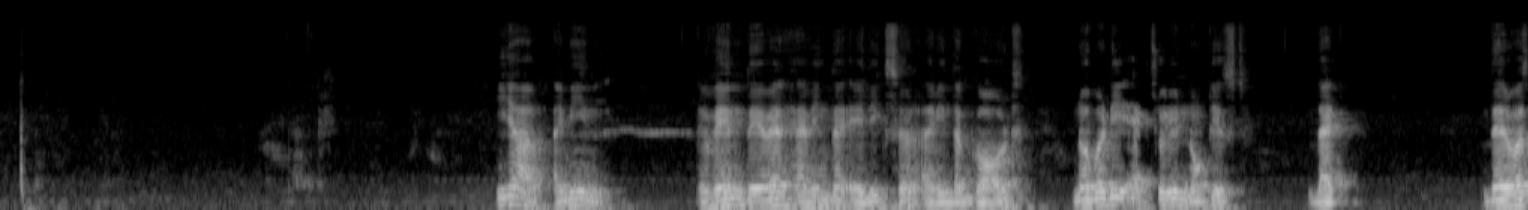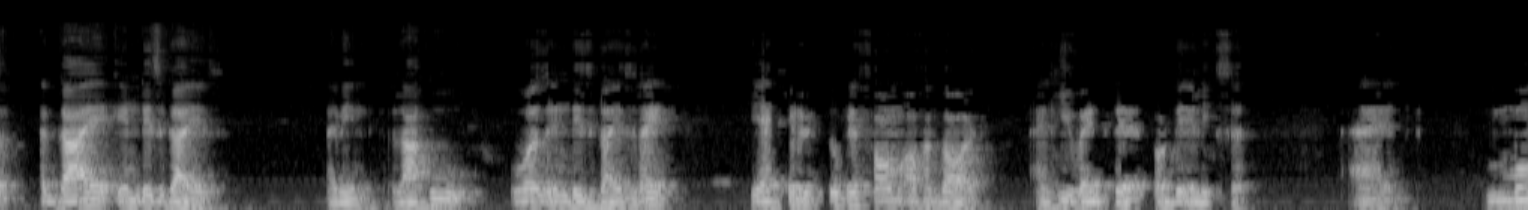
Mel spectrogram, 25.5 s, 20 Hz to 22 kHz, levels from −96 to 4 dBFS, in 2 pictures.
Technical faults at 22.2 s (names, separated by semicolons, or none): adaptive stream at a lower bitrate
